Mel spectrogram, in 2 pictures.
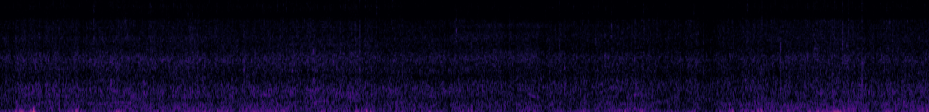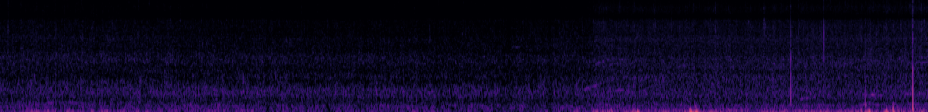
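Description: Steady rain falling, an even hiss, with a few low thumps near the end.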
